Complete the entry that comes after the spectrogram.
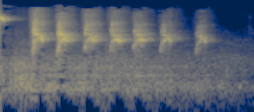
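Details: Olive thrush giving a quick run of seven sharp, downslurred chipping notes, evenly spaced about a quarter second apart and fading toward the end.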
